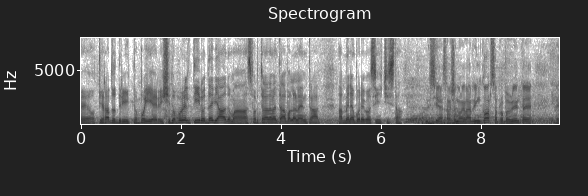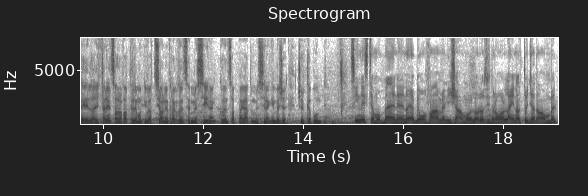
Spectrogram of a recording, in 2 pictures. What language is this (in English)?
Italian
